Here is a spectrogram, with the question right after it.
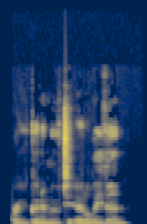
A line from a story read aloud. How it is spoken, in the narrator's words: Nyx sighed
